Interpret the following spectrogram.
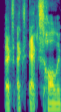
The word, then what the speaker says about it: xxxHOLiC: Reservoir Chronicles um clamp if you like card Captain Sakura if you're into holic um xxxholic well I don't think you pronounce the X's which is the other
